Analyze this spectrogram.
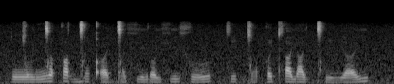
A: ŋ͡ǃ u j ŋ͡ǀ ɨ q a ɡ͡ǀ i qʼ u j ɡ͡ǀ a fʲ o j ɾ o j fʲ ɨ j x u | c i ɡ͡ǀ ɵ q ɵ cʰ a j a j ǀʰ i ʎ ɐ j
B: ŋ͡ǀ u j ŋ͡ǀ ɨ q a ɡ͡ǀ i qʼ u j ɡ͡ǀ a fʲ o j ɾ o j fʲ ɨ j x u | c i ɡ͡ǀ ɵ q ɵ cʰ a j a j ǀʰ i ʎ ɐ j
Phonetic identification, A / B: B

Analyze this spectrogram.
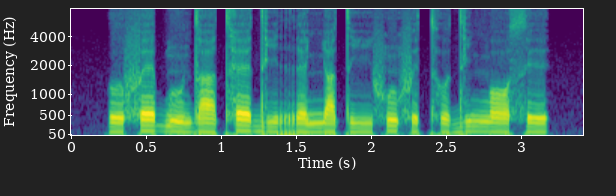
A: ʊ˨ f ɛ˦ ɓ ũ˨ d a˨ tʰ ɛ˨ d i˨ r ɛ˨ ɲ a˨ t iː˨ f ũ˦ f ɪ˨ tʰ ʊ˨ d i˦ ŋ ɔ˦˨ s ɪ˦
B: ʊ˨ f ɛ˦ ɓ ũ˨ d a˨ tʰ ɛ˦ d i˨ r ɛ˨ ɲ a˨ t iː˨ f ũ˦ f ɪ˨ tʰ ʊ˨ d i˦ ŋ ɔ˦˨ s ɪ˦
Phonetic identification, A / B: B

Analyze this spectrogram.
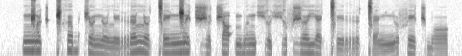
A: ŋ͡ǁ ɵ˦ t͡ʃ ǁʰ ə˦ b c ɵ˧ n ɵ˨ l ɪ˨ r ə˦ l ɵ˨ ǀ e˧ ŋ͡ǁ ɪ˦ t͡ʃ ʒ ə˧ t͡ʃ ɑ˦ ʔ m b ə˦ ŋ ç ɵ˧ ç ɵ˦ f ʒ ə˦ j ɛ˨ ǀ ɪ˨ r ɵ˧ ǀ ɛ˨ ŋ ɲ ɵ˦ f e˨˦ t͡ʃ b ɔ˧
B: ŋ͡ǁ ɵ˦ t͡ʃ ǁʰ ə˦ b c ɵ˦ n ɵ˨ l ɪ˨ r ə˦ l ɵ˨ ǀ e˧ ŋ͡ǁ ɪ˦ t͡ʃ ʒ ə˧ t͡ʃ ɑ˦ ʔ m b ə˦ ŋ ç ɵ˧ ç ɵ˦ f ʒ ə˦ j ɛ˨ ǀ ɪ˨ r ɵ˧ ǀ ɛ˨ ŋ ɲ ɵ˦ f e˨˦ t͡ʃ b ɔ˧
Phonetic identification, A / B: A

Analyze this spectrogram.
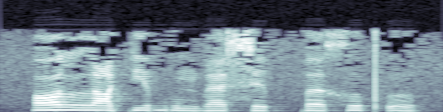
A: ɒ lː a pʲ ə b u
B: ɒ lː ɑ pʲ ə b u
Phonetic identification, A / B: B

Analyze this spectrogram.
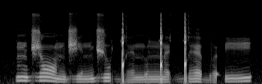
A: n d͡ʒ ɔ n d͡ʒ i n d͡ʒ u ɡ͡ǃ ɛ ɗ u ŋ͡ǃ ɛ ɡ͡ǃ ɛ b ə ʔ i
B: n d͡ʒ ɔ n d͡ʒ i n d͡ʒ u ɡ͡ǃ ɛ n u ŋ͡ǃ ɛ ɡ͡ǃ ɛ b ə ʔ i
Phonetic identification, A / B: B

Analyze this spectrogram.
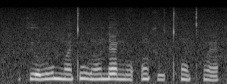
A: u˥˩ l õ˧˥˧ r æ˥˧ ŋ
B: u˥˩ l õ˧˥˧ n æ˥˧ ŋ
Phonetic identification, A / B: B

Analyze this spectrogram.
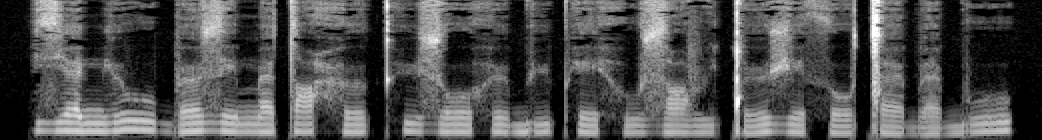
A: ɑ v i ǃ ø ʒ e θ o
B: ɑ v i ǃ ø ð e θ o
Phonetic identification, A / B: A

